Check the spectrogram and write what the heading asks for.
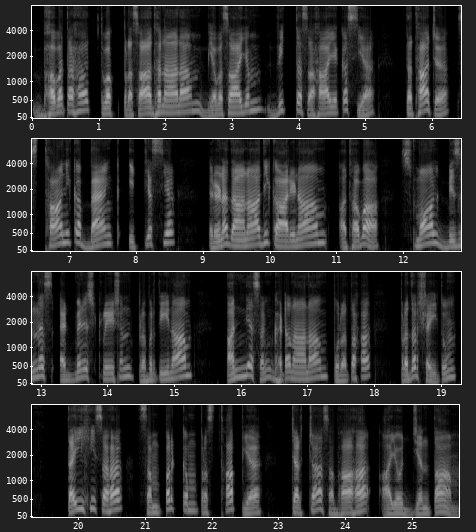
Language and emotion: Sanskrit, neutral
